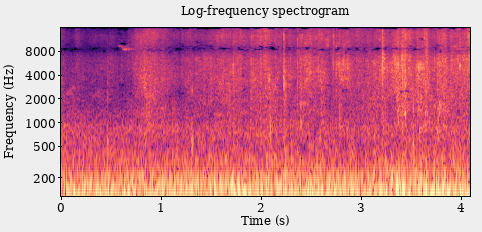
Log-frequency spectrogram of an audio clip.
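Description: Footsteps through grass with light, irregular rustling of the blades, over a low steady rumble.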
